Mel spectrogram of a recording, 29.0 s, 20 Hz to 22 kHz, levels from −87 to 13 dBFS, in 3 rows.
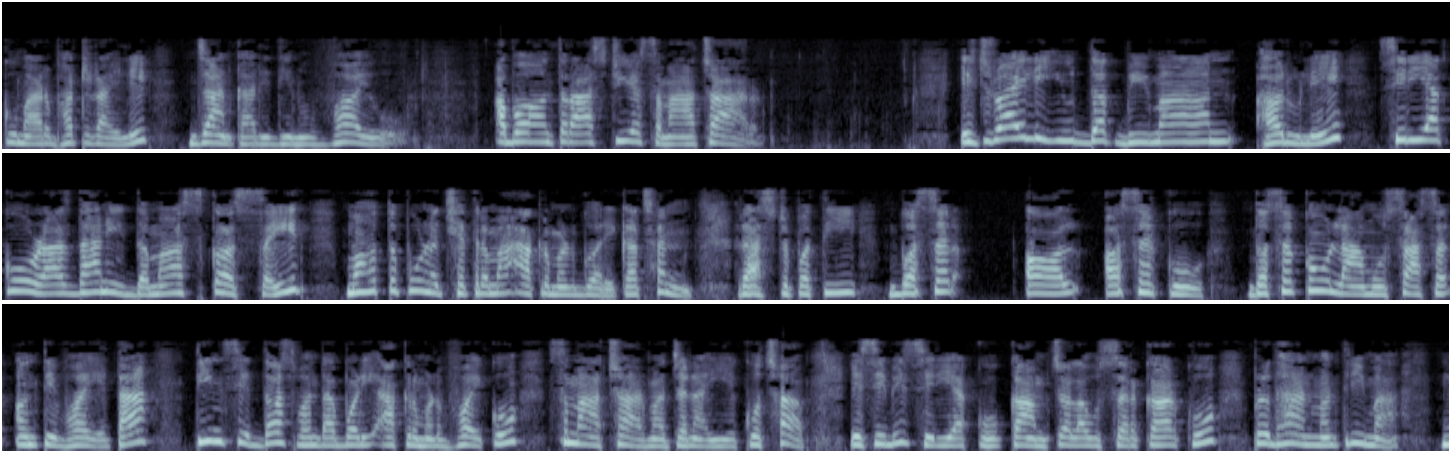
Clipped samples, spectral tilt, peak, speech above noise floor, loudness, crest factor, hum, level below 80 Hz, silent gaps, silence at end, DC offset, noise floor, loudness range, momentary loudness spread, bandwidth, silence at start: under 0.1%; -5.5 dB/octave; 0 dBFS; 39 dB; -17 LUFS; 16 dB; none; -58 dBFS; none; 0 s; under 0.1%; -55 dBFS; 3 LU; 6 LU; 8 kHz; 0 s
